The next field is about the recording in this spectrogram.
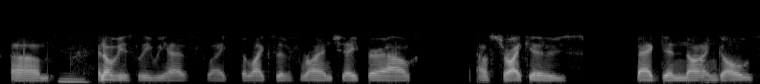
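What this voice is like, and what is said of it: Slight New Zealand accent. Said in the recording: “just a hint of an accent there. You are from Auckland, New Zealand”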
